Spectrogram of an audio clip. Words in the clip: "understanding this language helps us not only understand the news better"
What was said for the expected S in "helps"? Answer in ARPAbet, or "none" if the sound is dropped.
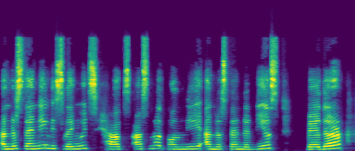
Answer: S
